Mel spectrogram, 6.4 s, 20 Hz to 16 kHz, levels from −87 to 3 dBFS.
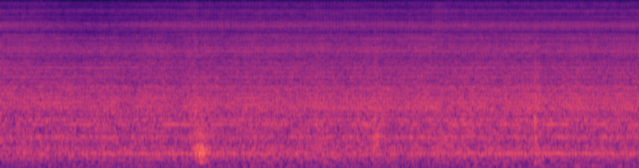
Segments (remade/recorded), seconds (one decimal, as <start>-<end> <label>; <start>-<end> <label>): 0.0-0.4 recorded; 0.4-1.2 remade; 1.2-2.6 recorded; 2.6-5.1 remade; 5.1-6.4 recorded

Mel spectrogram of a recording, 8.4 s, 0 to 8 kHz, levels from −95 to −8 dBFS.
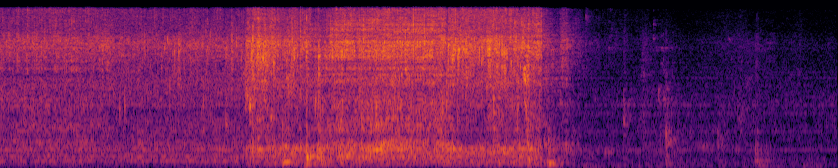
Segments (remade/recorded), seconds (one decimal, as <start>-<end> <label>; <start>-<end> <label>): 0.0-2.2 recorded; 2.2-3.4 remade; 3.4-8.4 recorded

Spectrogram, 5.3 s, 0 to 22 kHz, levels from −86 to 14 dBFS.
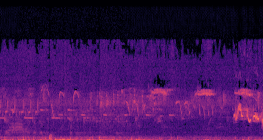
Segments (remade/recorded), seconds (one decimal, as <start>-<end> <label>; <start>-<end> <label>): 0.0-0.4 remade; 0.4-2.5 recorded; 2.5-5.3 remade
